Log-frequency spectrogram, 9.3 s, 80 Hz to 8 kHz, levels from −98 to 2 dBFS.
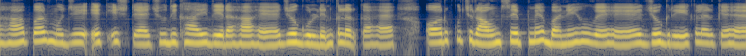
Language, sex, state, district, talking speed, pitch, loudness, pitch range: Hindi, female, Odisha, Khordha, 175 wpm, 235 Hz, -16 LUFS, 220-255 Hz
